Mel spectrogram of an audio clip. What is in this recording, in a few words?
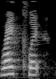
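"Right-click", English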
